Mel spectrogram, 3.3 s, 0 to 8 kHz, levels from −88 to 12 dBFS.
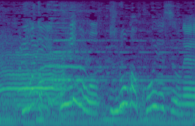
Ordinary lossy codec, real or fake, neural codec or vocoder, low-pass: none; real; none; none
